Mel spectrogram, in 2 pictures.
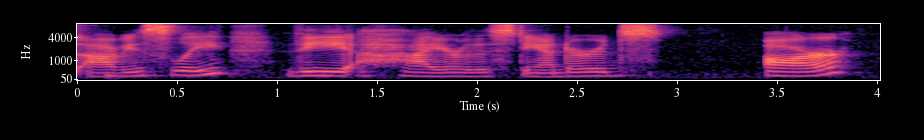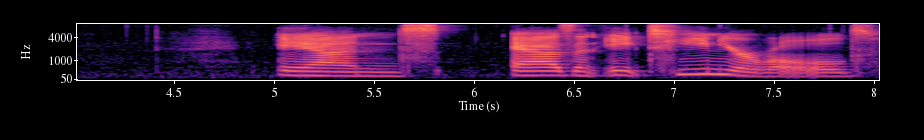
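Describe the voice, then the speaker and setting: Unhurried, lower-pitched young woman podcaster. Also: clear, resonant tone. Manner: casual, chatty, addresses the listener directly. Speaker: podcast host. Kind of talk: conversational solo podcast monologue.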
